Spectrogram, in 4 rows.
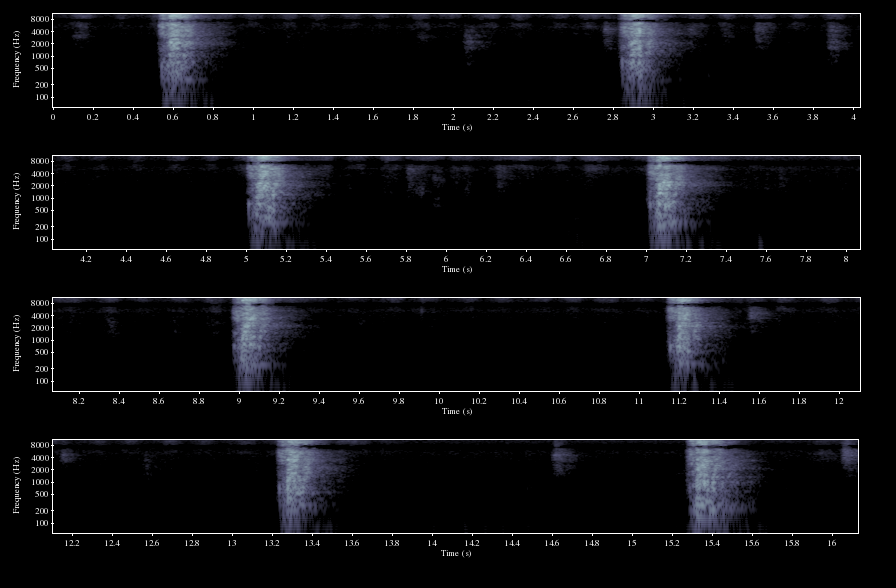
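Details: Dog with kennel cough, morning of day 3, caught at a park: eight sharp, harsh single coughs evenly spaced about every two seconds.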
